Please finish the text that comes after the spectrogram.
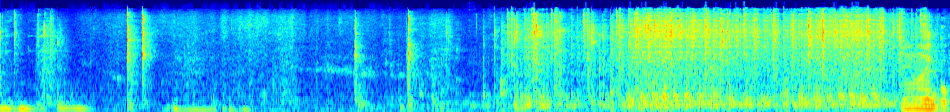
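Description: Sewing machine stitching a churn dash quilt block appliqué, a rapid mechanical whir of needle strokes building to a steady run over the second half, after someone speaks in short phrases.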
